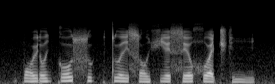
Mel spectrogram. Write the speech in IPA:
pɔ̤y̯ɾʊi̯ko sʷɪk tʷɛi̯sɔ̤çesɪ χʷat͡ʃʼi̤

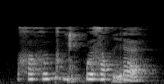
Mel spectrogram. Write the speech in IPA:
xʌxɯɡɯ ɡḭk͡pɯ zʌpḭɾɛ

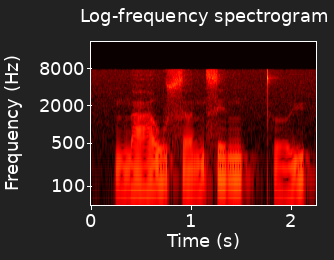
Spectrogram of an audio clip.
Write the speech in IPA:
n̪aː˨˥wsɐ˨˥nsɪ˥ŋ | t̪ʰɵ˨˥ɥ

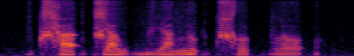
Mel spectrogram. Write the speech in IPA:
t͡ɕʰa˨˩ʔt͡ɕa˨˩wbi˨˩a̯ nu˥˩ʔt͡ɕʰo˨˩k̚plɔ˨˩ʔ

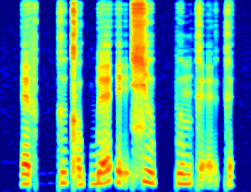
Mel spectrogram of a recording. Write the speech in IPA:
ɛfkːɯkʼɒkʷɡ͡bɛ | ḛ ɕɯpːɯm kɛ̰k

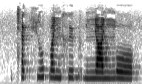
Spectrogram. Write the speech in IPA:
cʰækçu bɑɲxyb øbɲɑɲ ŋo

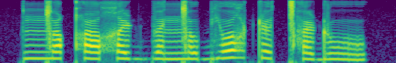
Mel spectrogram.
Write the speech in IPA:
ŋ͡ǀuqʰuχiɖ bɛŋ͡ǀobjoʁ ʈɘǀʰɐɖu

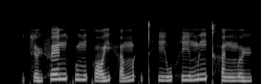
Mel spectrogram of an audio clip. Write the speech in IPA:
t͡sɵ˨ɥfɛː˥n kʷɐ˥mkɔː˨˥jhɐ˨˥m | t̪ʰiː˨˧whiː˧mɪ˥ŋ kʰɐ˧nmɵ˧ɥ

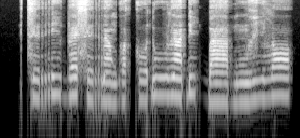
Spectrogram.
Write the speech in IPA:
t͡sɪ˨ri˦˨bɛ˦˨ sɪ˨rã˨ɡʷa˨ kʊ˨˦ɗuː˦lã˦ ɗi˦ɡ͡baː˨ bũ˨ɣi˦ lɔ˦

